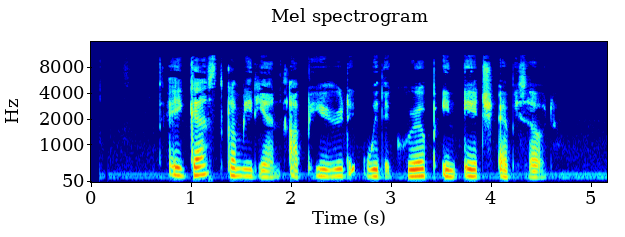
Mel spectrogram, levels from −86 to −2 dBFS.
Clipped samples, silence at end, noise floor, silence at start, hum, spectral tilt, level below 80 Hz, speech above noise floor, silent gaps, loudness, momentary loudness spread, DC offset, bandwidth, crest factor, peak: under 0.1%; 0.6 s; -62 dBFS; 0.75 s; none; -5 dB/octave; -76 dBFS; 34 dB; none; -28 LUFS; 9 LU; under 0.1%; 11.5 kHz; 22 dB; -6 dBFS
